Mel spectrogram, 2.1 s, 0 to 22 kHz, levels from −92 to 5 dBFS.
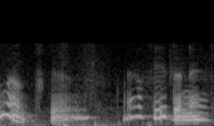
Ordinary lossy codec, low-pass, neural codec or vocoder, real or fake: none; 5.4 kHz; none; real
